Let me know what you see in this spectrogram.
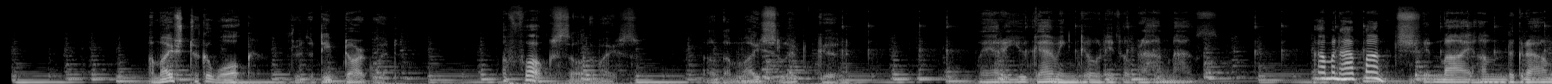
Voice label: Animation, Male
